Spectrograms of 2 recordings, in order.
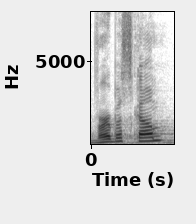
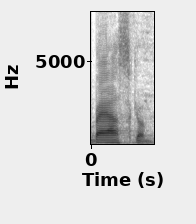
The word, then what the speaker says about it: Verbascum: Is it verbiscum? Verbiscum? Verbascum. Oh, verbascum. Verbascum. Okay. Close. You were close.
